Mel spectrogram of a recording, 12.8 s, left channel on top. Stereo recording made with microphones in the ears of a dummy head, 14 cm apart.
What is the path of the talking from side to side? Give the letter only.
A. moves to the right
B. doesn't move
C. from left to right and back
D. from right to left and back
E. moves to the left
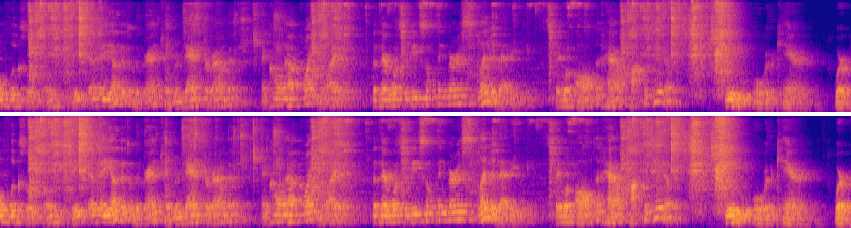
D.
